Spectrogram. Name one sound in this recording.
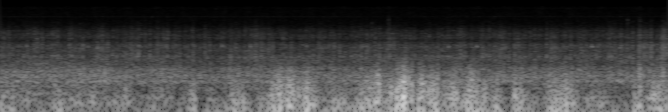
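Wind rumbles against a microphone while riding outdoors.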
